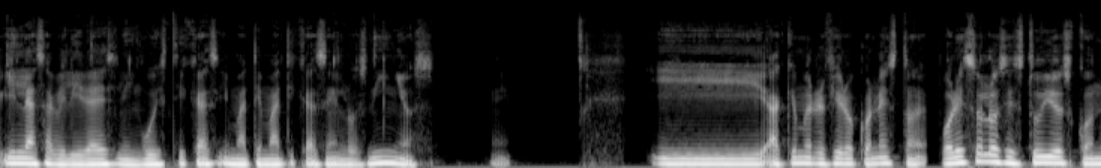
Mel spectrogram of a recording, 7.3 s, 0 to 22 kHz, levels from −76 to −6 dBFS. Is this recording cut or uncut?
cut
